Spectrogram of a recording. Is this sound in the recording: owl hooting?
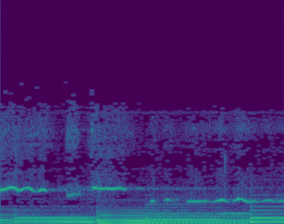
no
